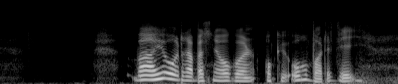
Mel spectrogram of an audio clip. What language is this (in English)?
Swedish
